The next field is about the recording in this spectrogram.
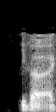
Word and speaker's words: Thibault: Thibault, okay, got it.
